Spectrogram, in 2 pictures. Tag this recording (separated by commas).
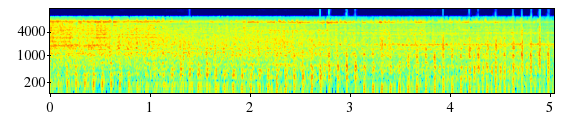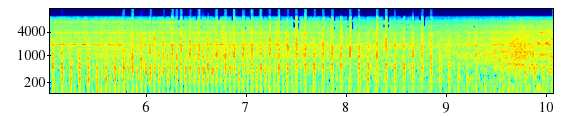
Aircraft, Helicopter, Vehicle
